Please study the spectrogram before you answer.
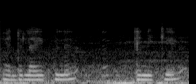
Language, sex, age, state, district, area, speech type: Malayalam, female, 18-30, Kerala, Ernakulam, rural, spontaneous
